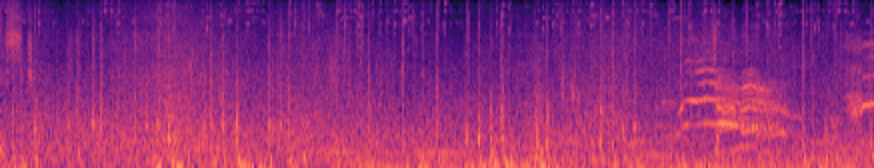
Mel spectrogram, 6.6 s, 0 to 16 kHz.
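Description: Roach, the horse from The Witcher 3, gallops in a steady clip-clop of hooves under a dense game soundscape, with a brief whinny-like call rising near the end.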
